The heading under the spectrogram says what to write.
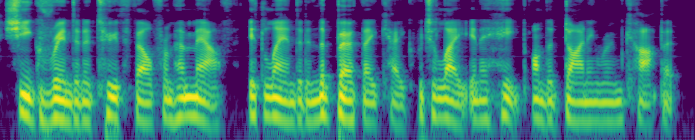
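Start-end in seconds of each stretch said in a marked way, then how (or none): none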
